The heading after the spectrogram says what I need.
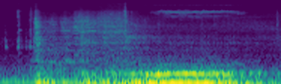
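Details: Chevy square-body crew cab with TBI, right after a tune-up with new cap and rotor: catches, runs roughly about three seconds, then dies; won't hold idle unless throttle is held.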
